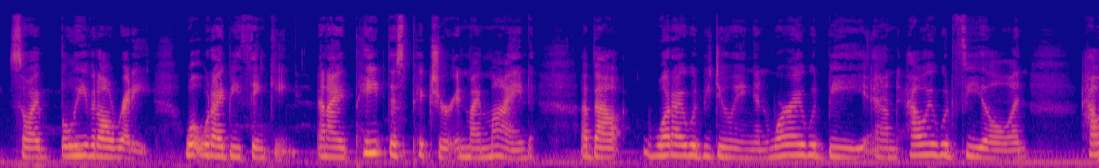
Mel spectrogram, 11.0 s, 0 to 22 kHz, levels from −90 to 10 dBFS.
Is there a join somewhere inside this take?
yes; 1 cut; at 3.1 s

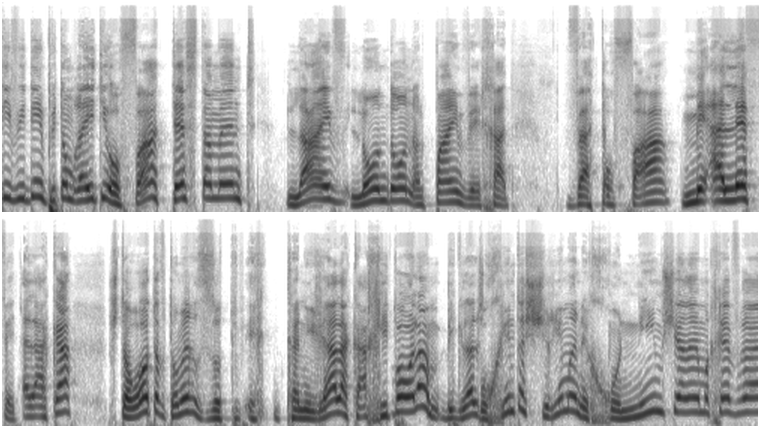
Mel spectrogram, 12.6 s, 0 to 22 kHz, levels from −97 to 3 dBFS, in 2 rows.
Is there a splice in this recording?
yes; 6 cuts; at 2.9 s, 5.0 s, 5.6 s, 6.4 s, 9.5 s, 10.3 s

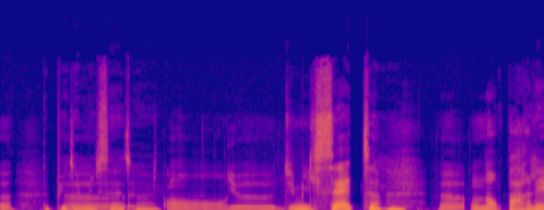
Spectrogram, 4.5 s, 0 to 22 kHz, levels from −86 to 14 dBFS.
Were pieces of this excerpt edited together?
yes; 1 cut; at 1.9 s

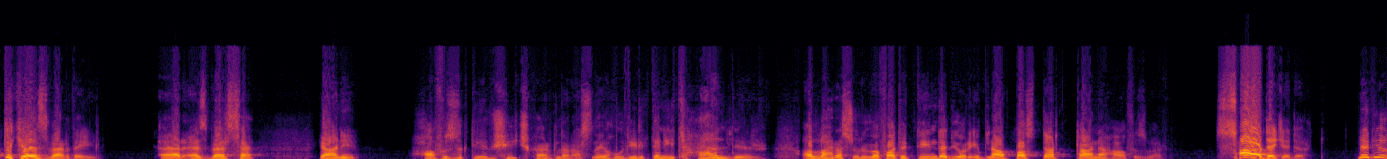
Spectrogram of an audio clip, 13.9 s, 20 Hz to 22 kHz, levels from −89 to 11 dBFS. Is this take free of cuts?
yes; 0 cuts

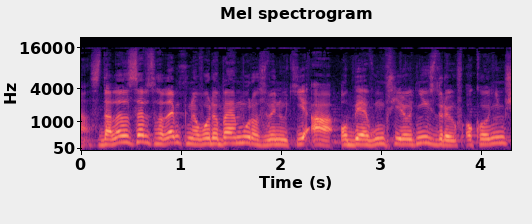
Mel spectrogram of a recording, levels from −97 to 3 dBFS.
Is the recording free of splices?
yes; 0 cuts

